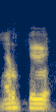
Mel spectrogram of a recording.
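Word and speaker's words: artı: Ya, ini cara bacanya, lihat ini. Di bawahnya ada arte, eksi, carpe, sama bolu.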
